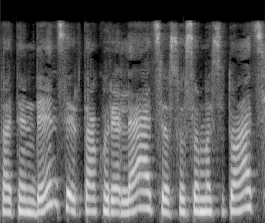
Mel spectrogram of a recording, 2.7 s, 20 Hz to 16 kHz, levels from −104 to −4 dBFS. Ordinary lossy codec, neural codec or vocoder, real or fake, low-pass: AAC, 64 kbps; none; real; 10.8 kHz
